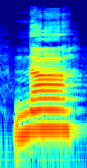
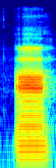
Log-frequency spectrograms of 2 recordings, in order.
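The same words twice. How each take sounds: First: "na" raised high and level; high pitch. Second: "a" held low and level; low pitch. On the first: Teacher shows the stressed mora, "na" in high pitch. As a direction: lift "na" well above your usual pitch. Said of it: "pronounced with high pitch". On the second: Teacher shows the first mora, "a" in low pitch. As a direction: say "a" well below your usual pitch. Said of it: "pronounced with low pitch". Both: Shown as a demonstration.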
